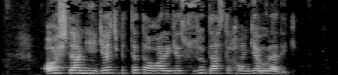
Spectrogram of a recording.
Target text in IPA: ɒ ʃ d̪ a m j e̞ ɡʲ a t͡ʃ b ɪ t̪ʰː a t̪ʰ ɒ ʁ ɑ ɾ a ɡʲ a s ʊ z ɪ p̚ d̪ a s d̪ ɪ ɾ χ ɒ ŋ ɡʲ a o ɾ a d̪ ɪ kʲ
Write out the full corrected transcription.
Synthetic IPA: ɒ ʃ d̪ a m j e̞ ɡʲ a t͡ʃ b ɪ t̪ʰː a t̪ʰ ɒ ʁ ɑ ɾ a ɡʲ a s ʊ z ɪ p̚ d̪ a s t̪ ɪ ɾ χ ɒ ŋ ɡʲ a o ɾ a d̪ ɪ kʲ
